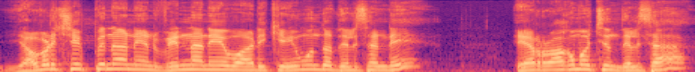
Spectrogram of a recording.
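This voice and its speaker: A middle-aged man preaches a sermon in a strikingly high voice. He moves between plain teaching and acted-out quarrels, changing his voice for each part. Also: fairly quick. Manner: lively preaching that acts out quarrels in different voices. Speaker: pastor.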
